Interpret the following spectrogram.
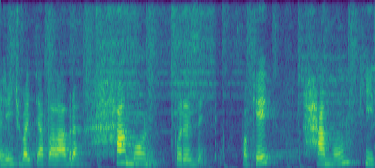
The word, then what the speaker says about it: jamón: A gente vai ter a palavra jamón, por exemplo, ok? Jamón, que se escreve com J, significa presunto.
